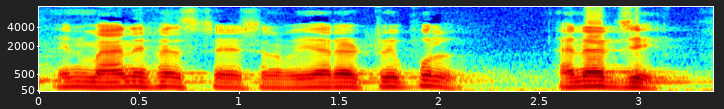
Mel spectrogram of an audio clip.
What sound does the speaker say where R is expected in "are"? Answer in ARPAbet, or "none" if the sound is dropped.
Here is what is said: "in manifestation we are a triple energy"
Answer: R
